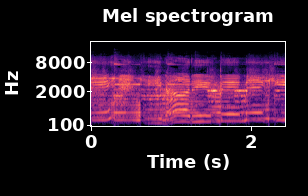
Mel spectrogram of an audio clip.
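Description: A children's song: a sung voice gliding between notes over backing music.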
